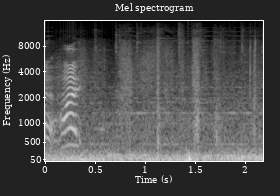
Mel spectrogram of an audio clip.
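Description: Live outdoor sound from a football practice field: a voice calls out briefly at the start over a low steady rumble, with a few light knocks and one sharper knock about one and a half seconds in.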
